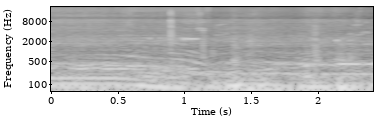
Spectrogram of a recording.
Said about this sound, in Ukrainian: трохи підніму вила, вперед, відпускаю, навантажувач поїхав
